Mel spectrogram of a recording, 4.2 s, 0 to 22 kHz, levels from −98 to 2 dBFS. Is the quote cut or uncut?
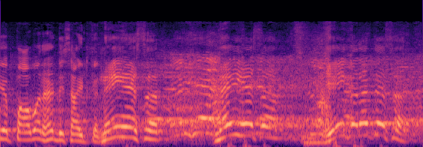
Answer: uncut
